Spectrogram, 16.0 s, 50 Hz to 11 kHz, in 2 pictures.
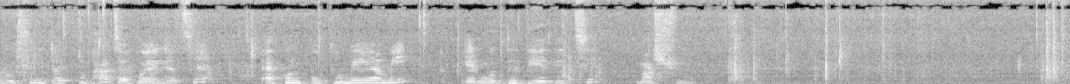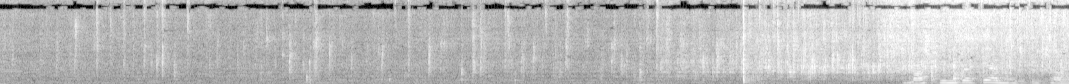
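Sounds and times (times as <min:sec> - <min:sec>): butter crackling in a frying pan: 0:07.6 - 0:16.0.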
